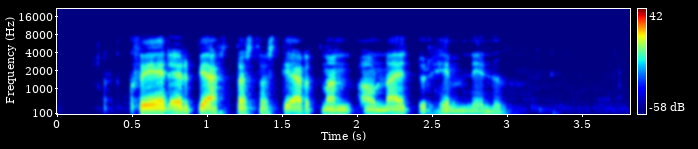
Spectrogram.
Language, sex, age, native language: Icelandic, male, 40-49, Icelandic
